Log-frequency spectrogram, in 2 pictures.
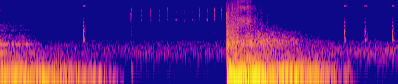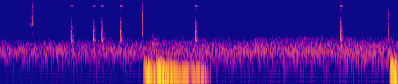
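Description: Short interface clicks tick as menu items are selected.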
